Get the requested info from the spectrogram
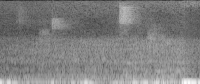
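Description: A pause in the speech holding only steady low rumble and faint hiss of room noise, with a brief low thump near the end.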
